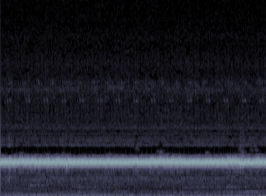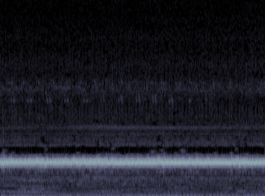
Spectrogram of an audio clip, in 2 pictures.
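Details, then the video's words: Continuous shrill mole cricket trill, used as a lure for trapping mole crickets, running at an even pitch and loudness throughout, over a quiet low hum. "Tiếng dế dũi dùng để bẫy"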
